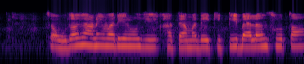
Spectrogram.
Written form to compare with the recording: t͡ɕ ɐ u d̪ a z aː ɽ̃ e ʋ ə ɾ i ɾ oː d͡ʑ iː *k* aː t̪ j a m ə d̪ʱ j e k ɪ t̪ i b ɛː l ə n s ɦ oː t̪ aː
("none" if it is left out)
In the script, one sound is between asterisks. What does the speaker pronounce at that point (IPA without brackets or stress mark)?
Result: kʰ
